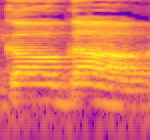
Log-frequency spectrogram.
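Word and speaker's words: 午後: now pm is google i know it looks like go go right we pronounce it gogo gogo you hear it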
